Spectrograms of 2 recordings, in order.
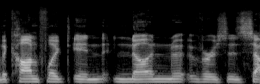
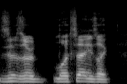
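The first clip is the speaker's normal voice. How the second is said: normal talking voice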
